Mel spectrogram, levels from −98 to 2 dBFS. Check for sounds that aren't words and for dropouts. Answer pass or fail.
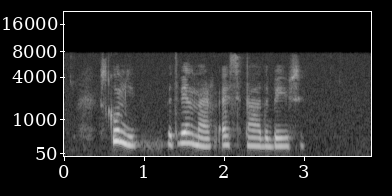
pass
